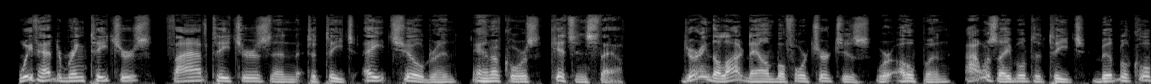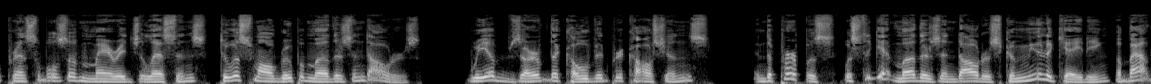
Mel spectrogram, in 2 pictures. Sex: male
